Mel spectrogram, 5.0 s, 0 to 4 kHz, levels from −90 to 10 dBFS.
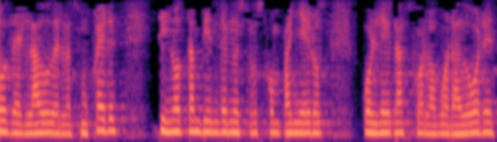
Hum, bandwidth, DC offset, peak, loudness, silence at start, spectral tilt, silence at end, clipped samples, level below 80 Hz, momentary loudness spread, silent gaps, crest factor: none; 4 kHz; under 0.1%; -2 dBFS; -17 LUFS; 0 s; -12 dB/octave; 0 s; under 0.1%; -50 dBFS; 6 LU; none; 14 dB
